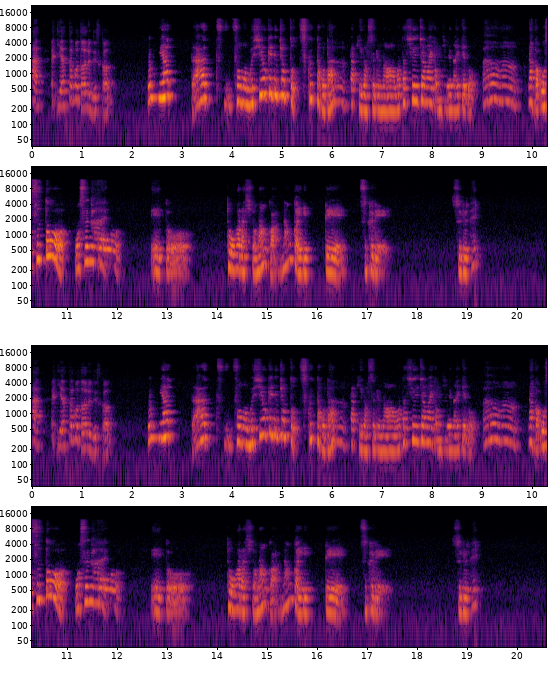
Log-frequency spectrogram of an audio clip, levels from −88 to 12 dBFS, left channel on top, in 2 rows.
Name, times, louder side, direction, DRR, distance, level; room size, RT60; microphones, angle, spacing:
voice 1, 0.0-1.6 5.9-6.3 7.9-8.2 9.0-9.7 11.5-11.8 17.0-17.3 19.1-19.2, left 1 dB, 35° left, 1 dB, 0.8 m, -33 dB
voice 2, 2.3-2.8 3.2-3.5 3.8-6.0 6.5-8.8 9.9-12.0 12.7-13.5 14.2-15.8 16.2-16.6 16.9-17.4 18.7-19.2, left 4 dB, 60° left, -1 dB, 0.5 m, -24 dB
2.8 x 2.1 x 3.7 m, 0.31 s
head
